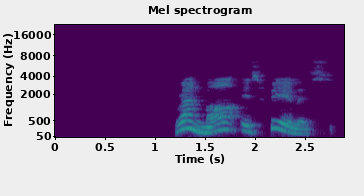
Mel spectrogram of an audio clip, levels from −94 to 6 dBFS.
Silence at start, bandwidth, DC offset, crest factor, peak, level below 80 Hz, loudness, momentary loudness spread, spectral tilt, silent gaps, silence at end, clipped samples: 1.2 s; 7 kHz; under 0.1%; 18 dB; -32 dBFS; -90 dBFS; -47 LUFS; 7 LU; -4.5 dB/octave; none; 0.2 s; under 0.1%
